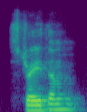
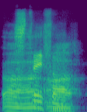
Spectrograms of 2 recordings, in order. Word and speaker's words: Statham: Statham. Statham.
